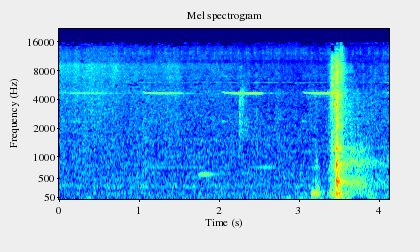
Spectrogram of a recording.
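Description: Two knocks about three seconds in, a dull thump followed by a louder, sharp knock that dies away quickly, as of something bumping inside the small electric vehicle's cab. A faint high-pitched tone comes and goes under them.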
